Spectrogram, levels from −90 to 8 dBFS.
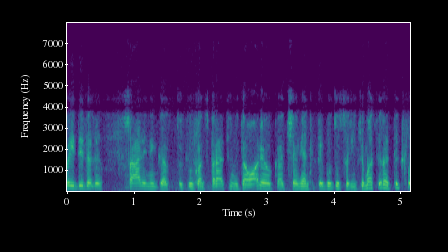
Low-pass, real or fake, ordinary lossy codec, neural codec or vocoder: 7.2 kHz; real; MP3, 48 kbps; none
